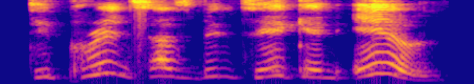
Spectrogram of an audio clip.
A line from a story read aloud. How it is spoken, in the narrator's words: cried the guests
